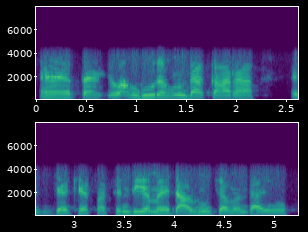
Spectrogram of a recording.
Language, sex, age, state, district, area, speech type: Sindhi, female, 60+, Uttar Pradesh, Lucknow, urban, conversation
